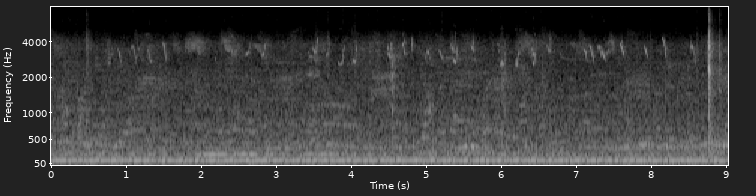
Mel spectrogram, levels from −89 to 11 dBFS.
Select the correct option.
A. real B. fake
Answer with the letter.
A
